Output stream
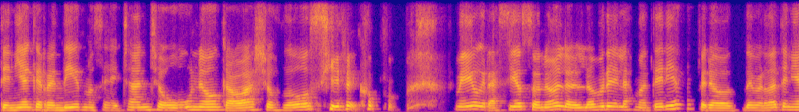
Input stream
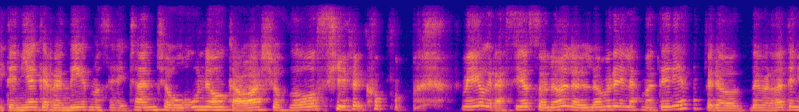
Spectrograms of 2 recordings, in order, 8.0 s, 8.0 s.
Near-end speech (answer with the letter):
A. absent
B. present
A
